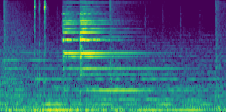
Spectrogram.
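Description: Subscribe-button sound effect: a short click, then a bright bell ding a little over half a second in that rings out and fades over about a second, laid over steady background music.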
